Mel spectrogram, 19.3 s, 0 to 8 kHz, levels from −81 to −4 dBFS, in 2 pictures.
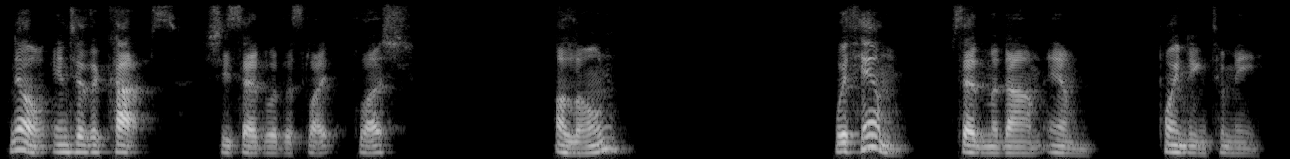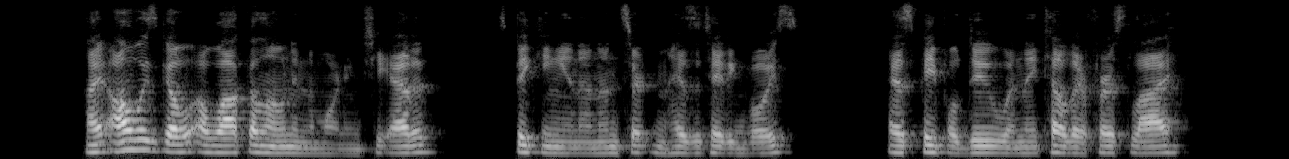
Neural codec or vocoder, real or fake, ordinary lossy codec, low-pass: none; real; Opus, 24 kbps; 7.2 kHz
